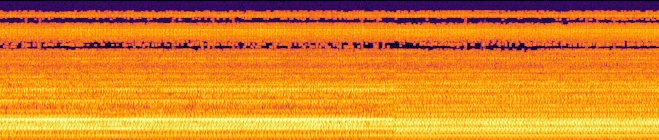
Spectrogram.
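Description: Bench grinder fitted with a cloth buffing wheel running steadily, a motor hum, while wax and a stabilized-wood knife handle are held to the spinning wheel. The hum changes tone slightly about six seconds in.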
